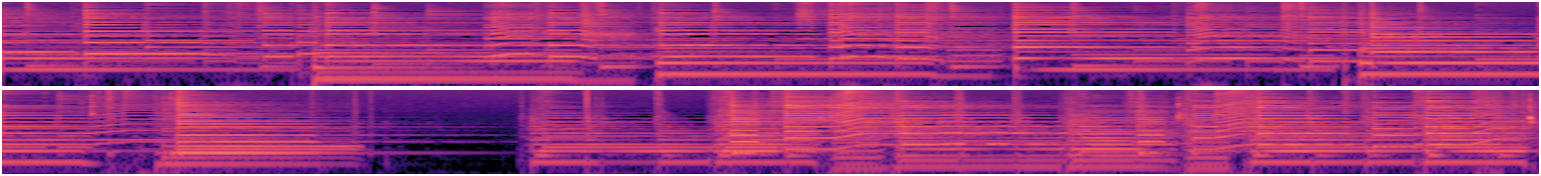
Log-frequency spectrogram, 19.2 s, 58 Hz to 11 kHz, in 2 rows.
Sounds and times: rythm and solo guitar 0.0 - 19.2

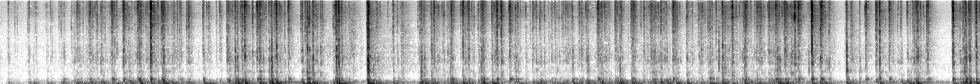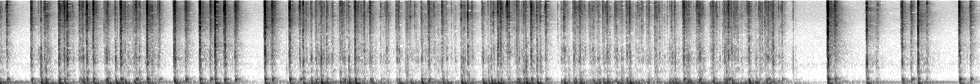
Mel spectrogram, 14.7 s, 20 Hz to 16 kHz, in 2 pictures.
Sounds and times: Typing Laptop Keyboard 0.0 - 14.7

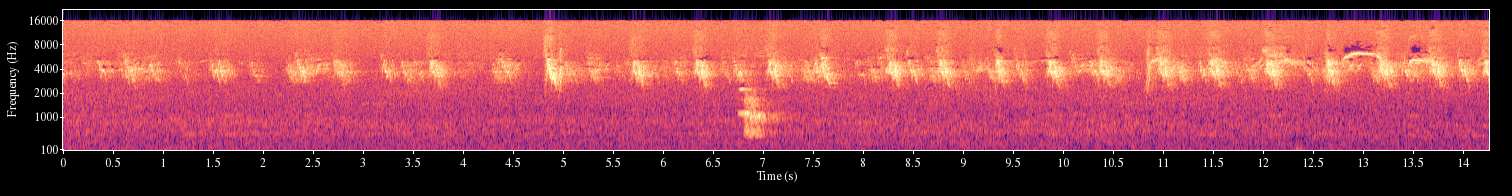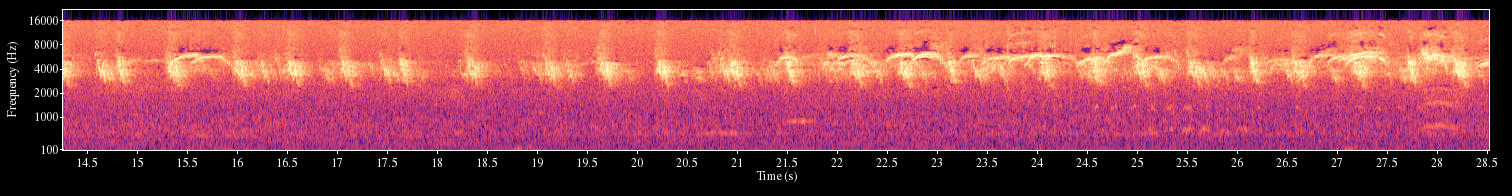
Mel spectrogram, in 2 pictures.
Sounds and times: house sparrows 5.7 - 28.5
dog 6.8 - 7.2
collared dove 20.3 - 28.3

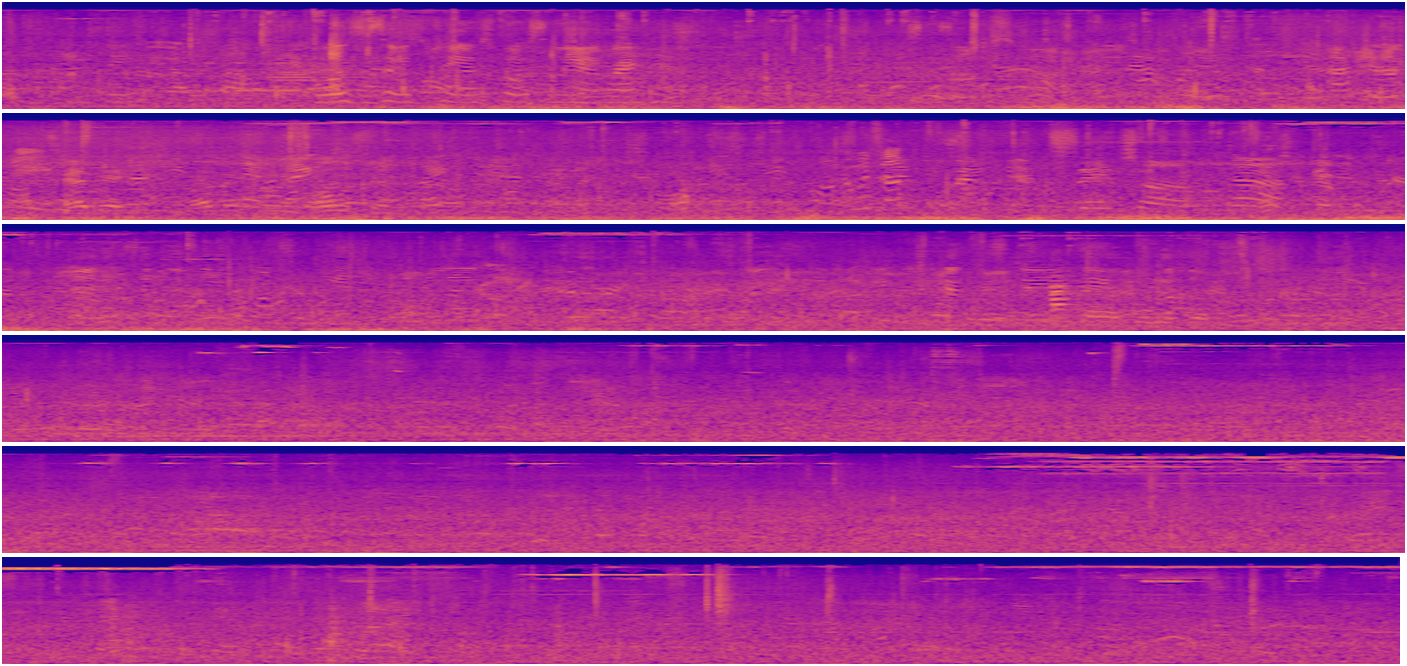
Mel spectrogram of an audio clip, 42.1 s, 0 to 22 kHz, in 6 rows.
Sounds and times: crowd 0.0 - 42.0
traffic 0.0 - 42.0
walk 0.0 - 42.0

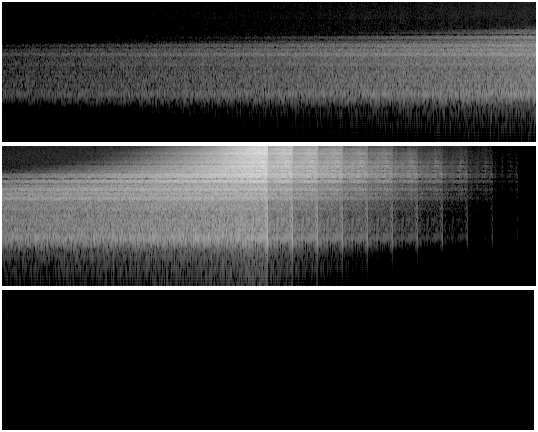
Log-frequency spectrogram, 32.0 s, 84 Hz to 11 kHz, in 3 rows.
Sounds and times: Reverse Cymbal Crash Sweep 10.9 - 19.4

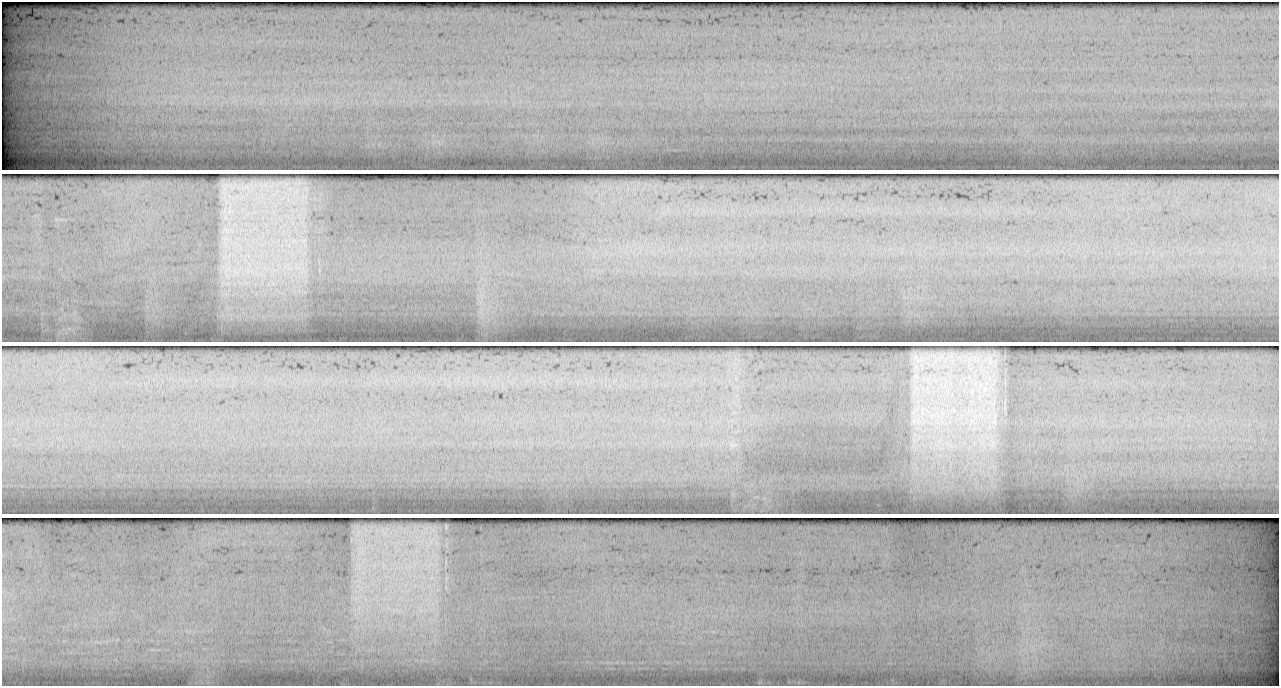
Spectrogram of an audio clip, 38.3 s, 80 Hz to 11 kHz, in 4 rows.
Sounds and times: lazer cutter 13.1 - 30.5

